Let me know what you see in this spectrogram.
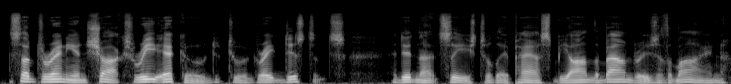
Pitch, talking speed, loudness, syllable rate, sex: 100 Hz, 180 wpm, -20 LUFS, 4.8 syllables/s, male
